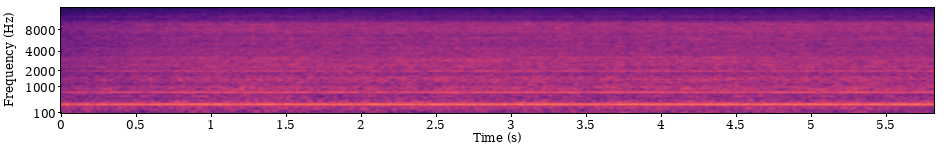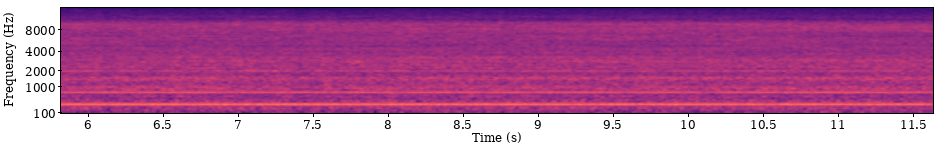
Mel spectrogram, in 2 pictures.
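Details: Cheap blaster cabinet on first test blast of a small metal piece, vacuum extractor on, compressor may cut in, pressure unknown from unreliable gauge: steady loud rushing hiss with constant extractor hum, no surging; blasting normally.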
